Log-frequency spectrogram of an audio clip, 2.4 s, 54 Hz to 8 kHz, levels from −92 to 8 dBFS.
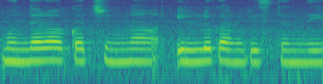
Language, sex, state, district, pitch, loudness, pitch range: Telugu, female, Andhra Pradesh, Visakhapatnam, 215 Hz, -15 LUFS, 205-220 Hz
